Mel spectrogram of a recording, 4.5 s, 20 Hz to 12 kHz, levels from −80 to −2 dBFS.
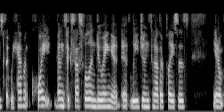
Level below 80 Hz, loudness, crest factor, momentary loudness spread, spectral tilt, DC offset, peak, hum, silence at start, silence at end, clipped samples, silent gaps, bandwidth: -66 dBFS; -18 LUFS; 12 dB; 6 LU; -4 dB/octave; 0.2%; -6 dBFS; none; 0 s; 0 s; under 0.1%; none; 8.2 kHz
